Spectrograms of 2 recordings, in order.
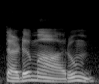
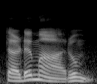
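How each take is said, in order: Both takes have the same delivery.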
